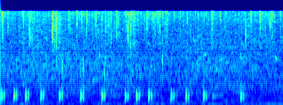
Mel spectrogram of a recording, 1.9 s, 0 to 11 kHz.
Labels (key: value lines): label: biophony, pulse
recorder: SoundTrap 500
